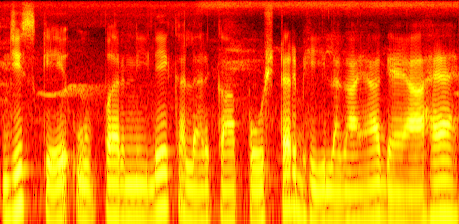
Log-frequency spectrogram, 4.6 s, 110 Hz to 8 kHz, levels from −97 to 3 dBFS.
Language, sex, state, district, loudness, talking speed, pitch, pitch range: Hindi, male, Chandigarh, Chandigarh, -18 LUFS, 130 wpm, 115 Hz, 105-120 Hz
